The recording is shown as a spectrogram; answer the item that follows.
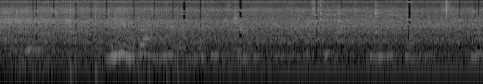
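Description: Faint, indistinct voices talking in the background over a steady low hum, with a couple of faint clicks.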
